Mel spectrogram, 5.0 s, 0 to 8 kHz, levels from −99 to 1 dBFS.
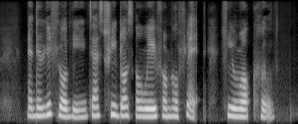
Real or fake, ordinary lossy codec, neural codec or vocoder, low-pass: fake; none; codec, 16 kHz, 1 kbps, FreqCodec, larger model; none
